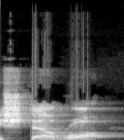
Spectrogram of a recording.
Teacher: أصبر على الشين أعطيها صفة التفشي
